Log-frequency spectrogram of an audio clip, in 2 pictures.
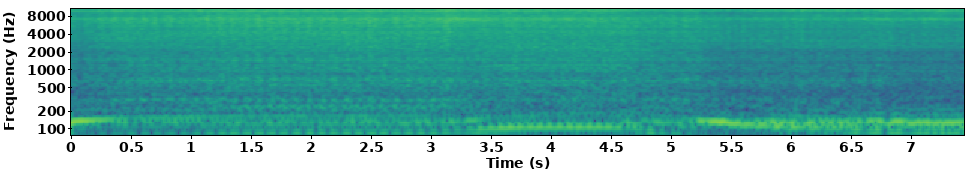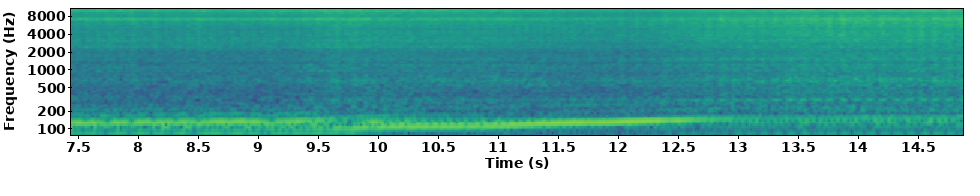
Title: Strange noise from engine bay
